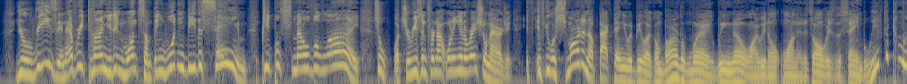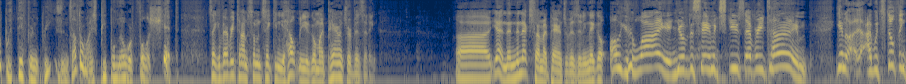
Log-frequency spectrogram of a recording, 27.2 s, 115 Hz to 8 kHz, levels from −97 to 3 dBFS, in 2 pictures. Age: 40-59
